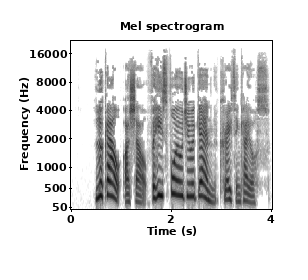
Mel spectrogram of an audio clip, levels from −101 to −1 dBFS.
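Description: No technical faults can be heard anywhere in this speech.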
